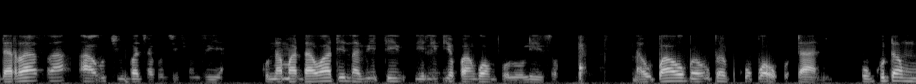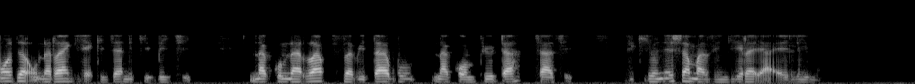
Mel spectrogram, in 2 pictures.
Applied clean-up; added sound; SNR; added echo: neural diffusion model UNIVERSE++.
